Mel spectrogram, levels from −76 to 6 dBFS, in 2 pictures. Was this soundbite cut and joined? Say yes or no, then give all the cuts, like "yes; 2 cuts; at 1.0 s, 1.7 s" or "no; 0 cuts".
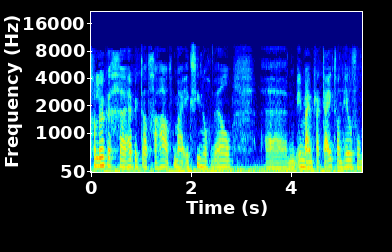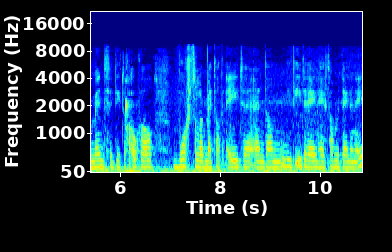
no; 0 cuts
